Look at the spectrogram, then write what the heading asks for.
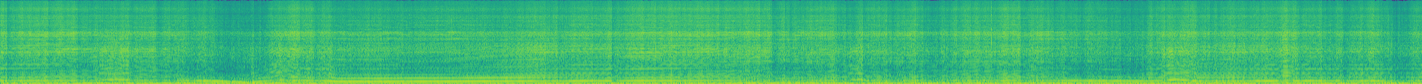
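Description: Race car engine running hard under load up a hill climb, its pitch mostly held steady. Its pitch dips and recovers about five seconds in, then settles lower shortly after, like an upshift, and it rises briefly twice. Heavy low rumble of wind and road noise on the bumper-mounted camera runs underneath.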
